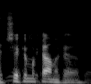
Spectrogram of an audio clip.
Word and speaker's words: Chicamacomico: I think I pronounced that right. Yeah, Chicamacomico.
